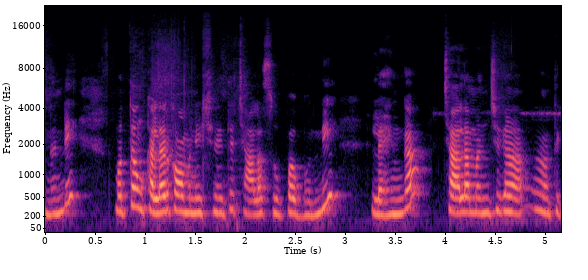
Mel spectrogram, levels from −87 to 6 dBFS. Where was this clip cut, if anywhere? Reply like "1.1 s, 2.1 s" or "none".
3.9 s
